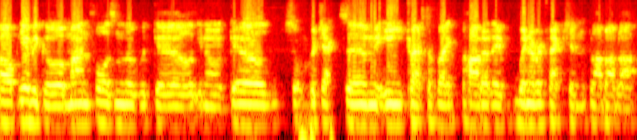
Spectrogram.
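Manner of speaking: plain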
